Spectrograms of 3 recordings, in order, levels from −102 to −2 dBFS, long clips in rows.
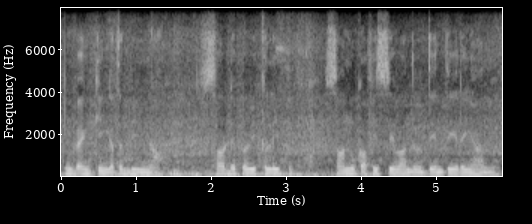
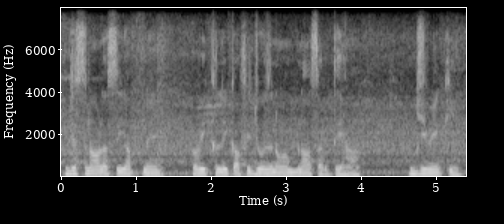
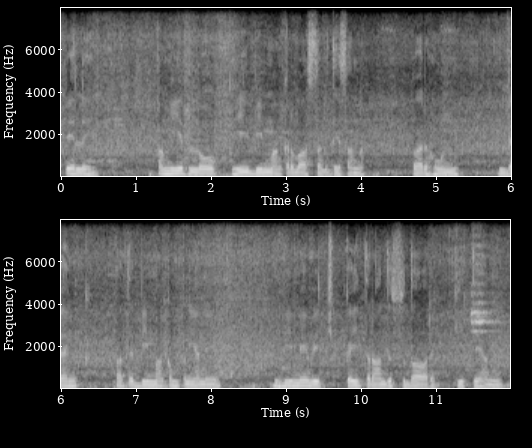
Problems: background sounds at intervals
